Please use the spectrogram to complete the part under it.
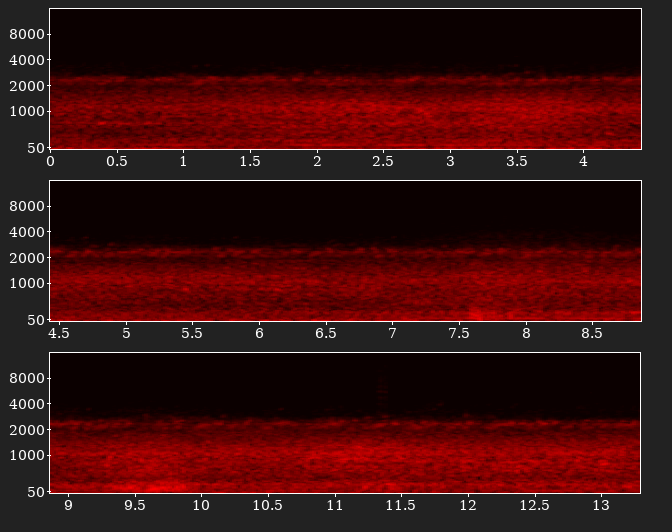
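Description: A film soundtrack plays through a loudspeaker with rumbling music.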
